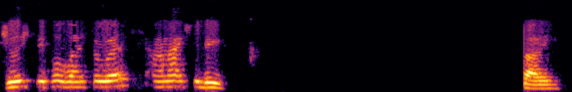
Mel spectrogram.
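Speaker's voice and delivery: choking up, voice catching. Mid-speech to an audience, the speaker starts choking up. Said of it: "I'm choking up even talking about it".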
